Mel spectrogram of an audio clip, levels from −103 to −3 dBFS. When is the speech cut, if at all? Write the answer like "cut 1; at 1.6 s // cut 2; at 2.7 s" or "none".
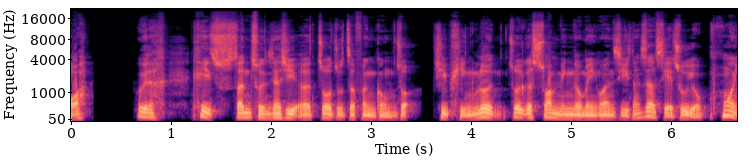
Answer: cut 1; at 3.5 s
